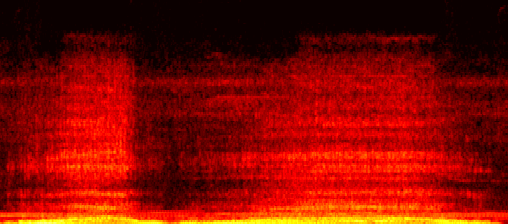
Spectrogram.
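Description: Two bears in a dark, unfamiliar forest roar loudly and continuously in a horror audio drama, a deep, heavy growling roar with a brief dip before it swells again.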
